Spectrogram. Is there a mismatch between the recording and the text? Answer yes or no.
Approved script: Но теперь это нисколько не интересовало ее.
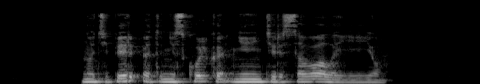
no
